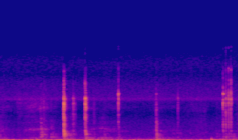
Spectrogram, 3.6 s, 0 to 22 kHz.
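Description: Ratchet wrench tightening a bolt while installing SumoSprings on an 88 Chevy P30 RV, giving a few separate clicking bursts over steady low background noise.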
